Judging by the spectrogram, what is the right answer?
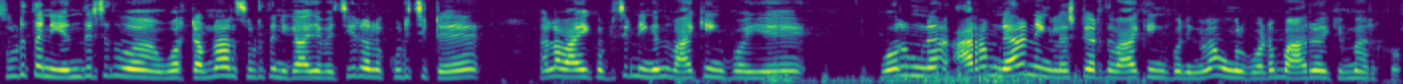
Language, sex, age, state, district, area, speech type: Tamil, female, 30-45, Tamil Nadu, Salem, rural, spontaneous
